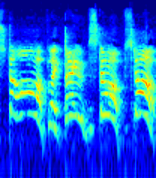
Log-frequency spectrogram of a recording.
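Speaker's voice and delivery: high, loud, pained screams.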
